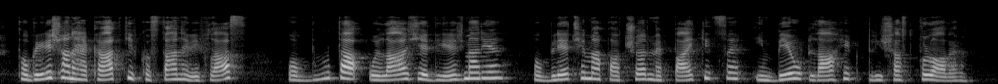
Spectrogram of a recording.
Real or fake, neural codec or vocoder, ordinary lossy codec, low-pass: fake; autoencoder, 22.05 kHz, a latent of 192 numbers a frame, VITS, trained on one speaker; none; 9.9 kHz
